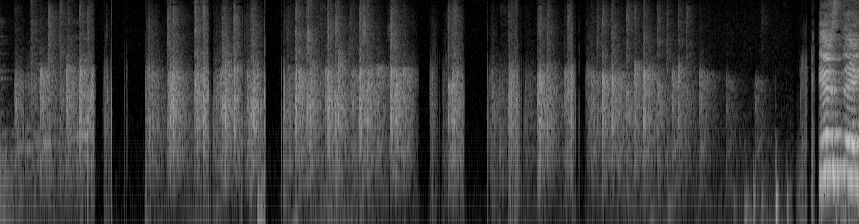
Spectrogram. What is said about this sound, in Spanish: palmas al Señor.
